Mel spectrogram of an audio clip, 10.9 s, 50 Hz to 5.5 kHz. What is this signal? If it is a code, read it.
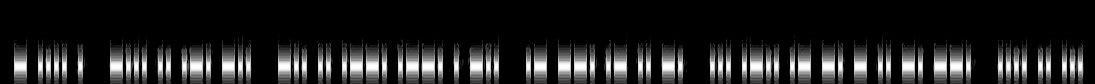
Morse code, heard as a keyed tone, about 30 wpm, 600 Hz. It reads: THE BIRD DIPPED AGAIN SLANTING HIS
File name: the old man and the sea / the old man and the sea 1 30wpm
